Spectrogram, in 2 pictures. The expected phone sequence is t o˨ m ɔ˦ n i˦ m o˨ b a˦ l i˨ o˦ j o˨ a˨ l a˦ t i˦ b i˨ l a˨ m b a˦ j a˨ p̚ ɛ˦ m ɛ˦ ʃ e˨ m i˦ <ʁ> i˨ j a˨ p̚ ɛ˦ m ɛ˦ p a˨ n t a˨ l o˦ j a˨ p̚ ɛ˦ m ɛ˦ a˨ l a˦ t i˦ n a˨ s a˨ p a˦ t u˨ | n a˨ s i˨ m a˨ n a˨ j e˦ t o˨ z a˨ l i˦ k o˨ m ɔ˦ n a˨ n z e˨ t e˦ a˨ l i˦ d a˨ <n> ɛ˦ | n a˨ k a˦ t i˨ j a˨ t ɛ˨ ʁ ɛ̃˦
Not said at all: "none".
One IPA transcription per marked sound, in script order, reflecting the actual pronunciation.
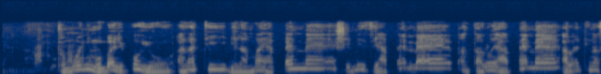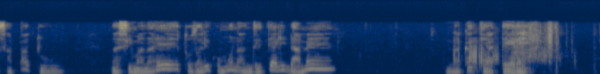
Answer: z, m

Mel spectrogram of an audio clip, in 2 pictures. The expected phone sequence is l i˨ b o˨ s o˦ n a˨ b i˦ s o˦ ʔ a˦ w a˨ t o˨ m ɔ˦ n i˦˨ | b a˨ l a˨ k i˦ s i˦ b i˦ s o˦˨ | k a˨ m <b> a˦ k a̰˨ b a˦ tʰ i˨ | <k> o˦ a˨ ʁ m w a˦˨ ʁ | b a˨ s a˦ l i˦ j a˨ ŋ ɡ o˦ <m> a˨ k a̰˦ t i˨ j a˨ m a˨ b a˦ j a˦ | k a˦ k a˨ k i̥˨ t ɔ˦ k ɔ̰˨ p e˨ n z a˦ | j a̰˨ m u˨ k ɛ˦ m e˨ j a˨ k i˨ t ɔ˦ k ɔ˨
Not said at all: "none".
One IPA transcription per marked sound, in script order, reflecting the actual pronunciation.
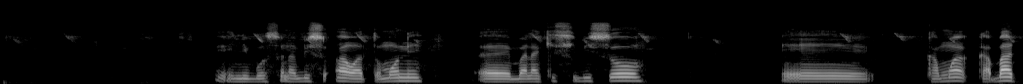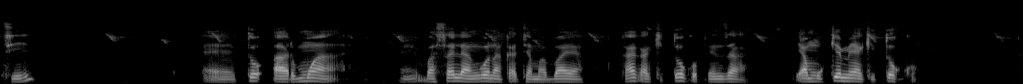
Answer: w, t, n

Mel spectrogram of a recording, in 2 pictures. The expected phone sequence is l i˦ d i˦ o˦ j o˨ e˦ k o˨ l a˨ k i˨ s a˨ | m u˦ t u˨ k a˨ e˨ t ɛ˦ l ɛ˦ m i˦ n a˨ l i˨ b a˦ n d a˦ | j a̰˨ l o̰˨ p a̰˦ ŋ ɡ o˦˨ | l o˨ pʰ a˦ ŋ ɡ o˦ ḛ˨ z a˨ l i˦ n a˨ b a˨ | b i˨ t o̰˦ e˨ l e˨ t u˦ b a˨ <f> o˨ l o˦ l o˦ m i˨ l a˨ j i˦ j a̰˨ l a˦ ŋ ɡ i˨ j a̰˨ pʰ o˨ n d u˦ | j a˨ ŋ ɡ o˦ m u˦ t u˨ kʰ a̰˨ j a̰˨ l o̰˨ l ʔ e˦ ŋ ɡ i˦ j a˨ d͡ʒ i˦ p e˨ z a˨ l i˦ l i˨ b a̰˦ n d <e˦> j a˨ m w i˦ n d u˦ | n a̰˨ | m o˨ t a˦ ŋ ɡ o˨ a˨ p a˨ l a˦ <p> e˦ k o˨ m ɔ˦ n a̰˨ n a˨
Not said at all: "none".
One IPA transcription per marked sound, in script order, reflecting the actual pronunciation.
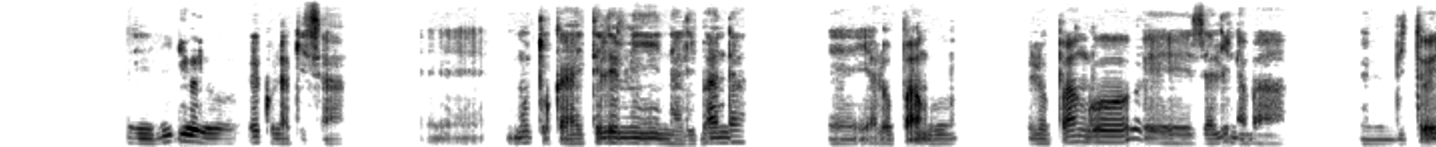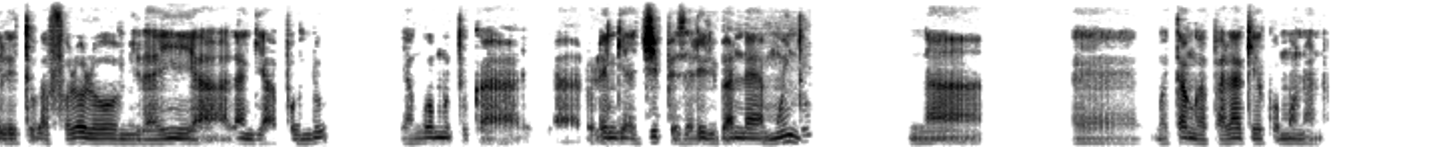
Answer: f, a˦, k

